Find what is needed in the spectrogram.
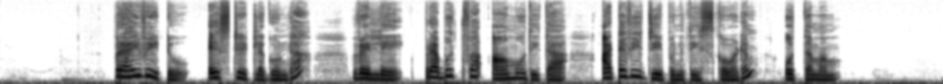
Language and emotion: Telugu, neutral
